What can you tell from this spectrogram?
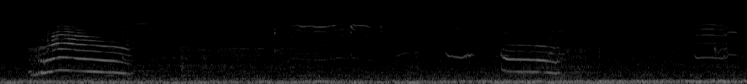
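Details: Three-week-old Scottish Fold kittens, three in a litter, mew in thin, high falling squeaks, a few spaced calls over several seconds above a low steady hum.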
